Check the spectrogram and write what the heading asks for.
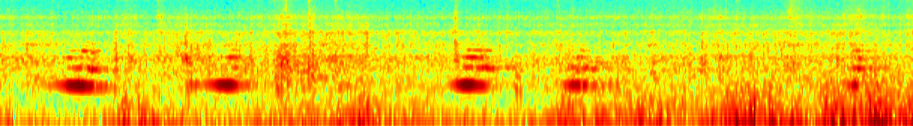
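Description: Mountain bike descending a dry dirt trail: wind rushing over the camera's microphone with tyre and bike rattle, and short pitched blips recurring every half second or so.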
